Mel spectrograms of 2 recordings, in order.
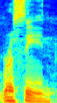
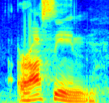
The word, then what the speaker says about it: Racine: How did they pronounce it when they first came here? Racine. Racine. Which I think is no. But they kind of swallow all those, swallow all the sounds a little bit.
